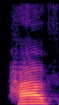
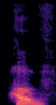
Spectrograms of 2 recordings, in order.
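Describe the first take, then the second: First: The word has a full, strong vowel. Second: The word has a weak uh vowel.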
